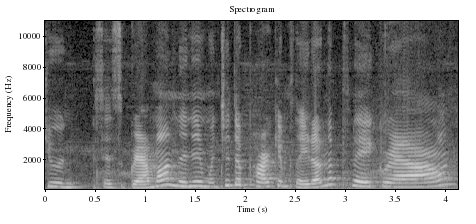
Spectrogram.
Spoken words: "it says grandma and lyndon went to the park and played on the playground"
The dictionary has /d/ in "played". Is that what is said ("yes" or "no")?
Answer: yes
